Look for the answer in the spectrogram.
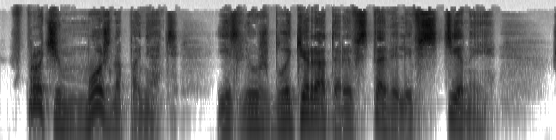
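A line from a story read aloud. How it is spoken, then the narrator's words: Hissing through teeth. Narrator (Russian): Шипя сквозь зубы, Стас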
